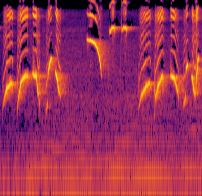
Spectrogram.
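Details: White-rumped shama song in many voices, used to get other shamas singing. Loud arched, ringing notes in quick groups, a sweeping high falling whistle mid-phrase, then another rapid burst of rich notes.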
